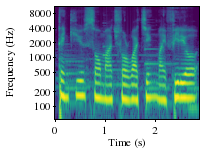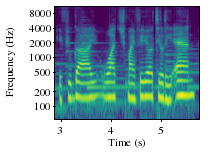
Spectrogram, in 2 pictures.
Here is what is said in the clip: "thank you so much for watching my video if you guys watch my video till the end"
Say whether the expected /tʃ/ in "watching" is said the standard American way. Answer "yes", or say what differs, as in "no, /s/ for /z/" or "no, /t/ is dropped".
yes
